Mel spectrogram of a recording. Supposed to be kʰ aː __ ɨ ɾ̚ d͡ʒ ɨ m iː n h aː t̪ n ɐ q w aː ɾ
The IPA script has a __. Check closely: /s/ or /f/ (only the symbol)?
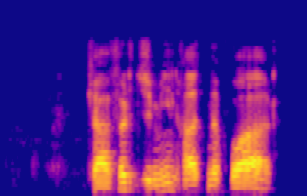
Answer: f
